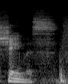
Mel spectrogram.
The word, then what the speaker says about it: Seamus: yeah Sheamus they probably you say Seamus Seamus it's spelled Seamus is pronounced Sheamus little baby Sheamus remember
